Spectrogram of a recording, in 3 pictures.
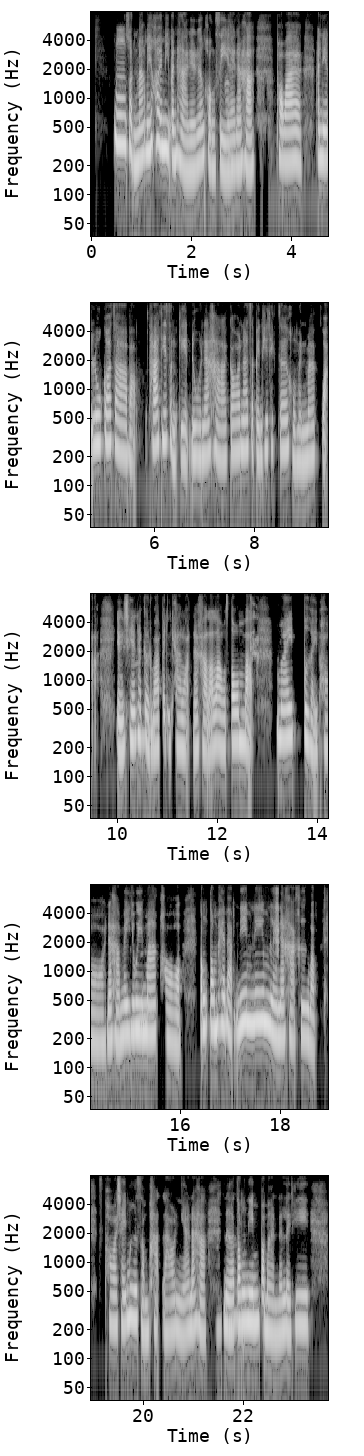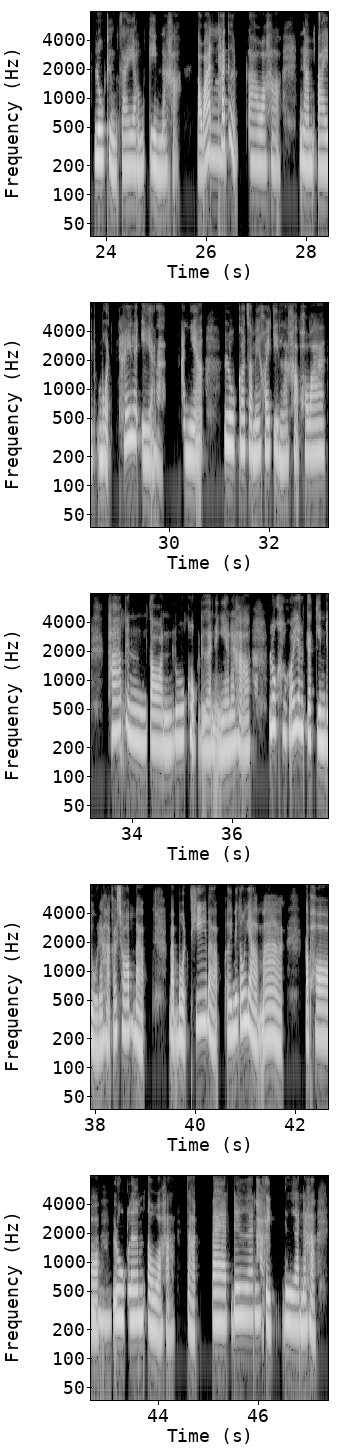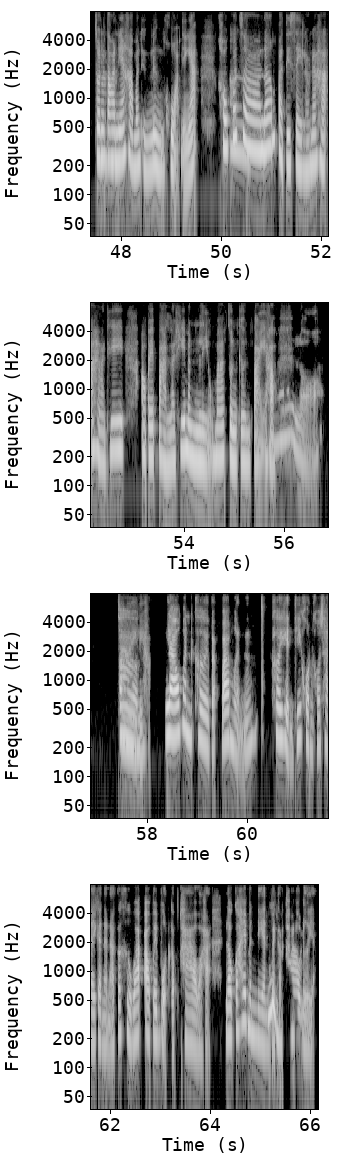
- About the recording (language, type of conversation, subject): Thai, podcast, ควรแนะนำอย่างไรให้เด็กๆ ยอมกินผักมากขึ้น?
- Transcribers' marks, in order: tapping; distorted speech; in English: "texture"; other background noise; tsk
